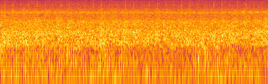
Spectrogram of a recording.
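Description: Steady faint hiss of room tone with no distinct sounds in it.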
